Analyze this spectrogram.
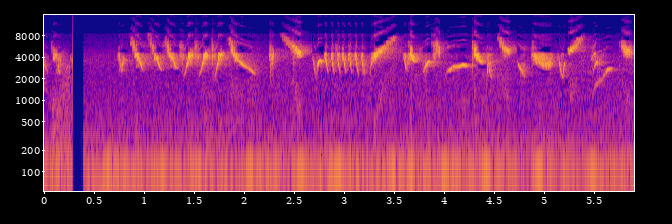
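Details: A Black-throated Canary, used as a master song for training contest birds, sings a long, fast, unbroken stream of sharp, clear, high notes: upward and downward sweeps, short trills and rattles, with a faint low hum behind.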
